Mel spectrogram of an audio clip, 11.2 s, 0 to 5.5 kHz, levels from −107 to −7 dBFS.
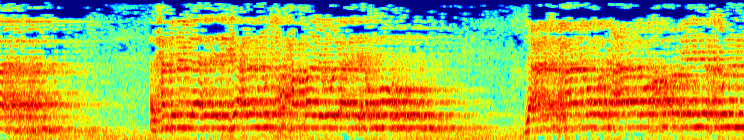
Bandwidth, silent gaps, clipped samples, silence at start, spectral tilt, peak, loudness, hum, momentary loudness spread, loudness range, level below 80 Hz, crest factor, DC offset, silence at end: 5.4 kHz; none; under 0.1%; 0 s; -7.5 dB/octave; 0 dBFS; -13 LUFS; none; 15 LU; 3 LU; -38 dBFS; 14 dB; under 0.1%; 0 s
